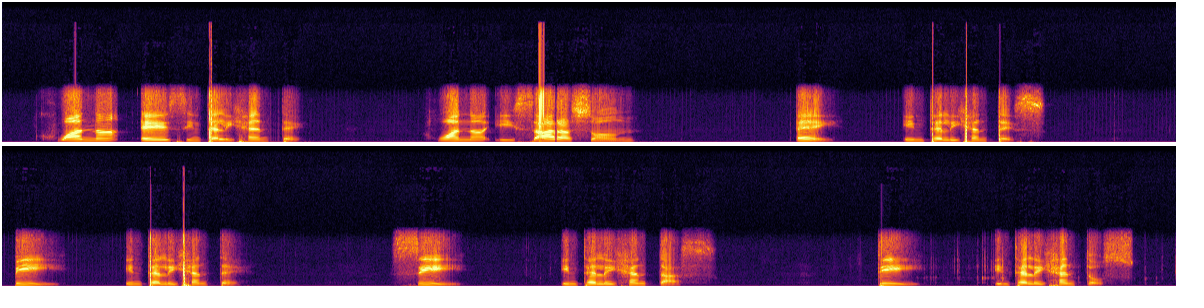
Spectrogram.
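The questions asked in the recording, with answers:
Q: Juana es inteligente. Juana y Sara son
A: A: inteligentes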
